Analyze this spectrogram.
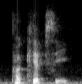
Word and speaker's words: Poughkeepsie: at least at least less white folk we pronounce it Poughkeepsie took it Poughkeepsie yep but it looks like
